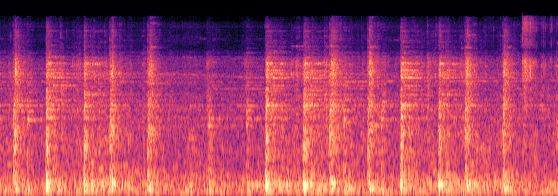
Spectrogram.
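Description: Express train's passenger coaches rolling past, their steel wheels clattering over rail joints in a steady run of knocks, about two or three a second, with a short quieter stretch midway.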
